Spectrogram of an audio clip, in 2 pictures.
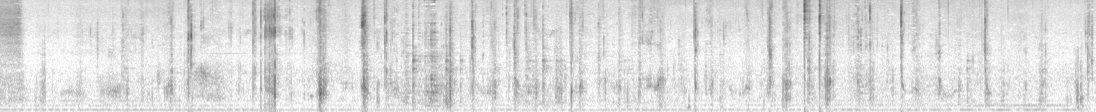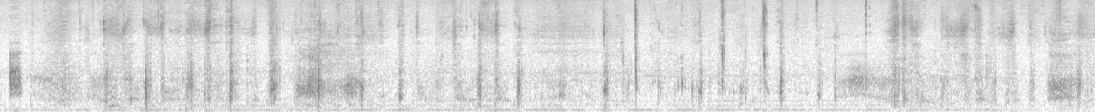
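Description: Close-miked chewing and biting of charcoal-grilled beef offal, with many short sharp mouth clicks. A steady low hum runs underneath and stops shortly before the end.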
